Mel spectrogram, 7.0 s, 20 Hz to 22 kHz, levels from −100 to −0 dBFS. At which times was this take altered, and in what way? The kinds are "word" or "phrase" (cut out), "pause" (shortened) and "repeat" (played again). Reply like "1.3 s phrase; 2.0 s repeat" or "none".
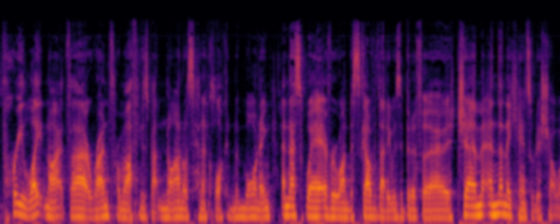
3.4 s pause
